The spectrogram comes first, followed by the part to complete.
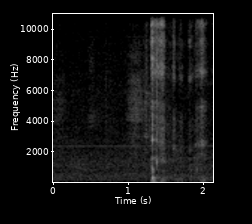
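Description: Quiet room tone, then about a second and a half in a single sharp knock with a low boom on the podium microphone, followed by brief soft rustling and scraping: handling noise as the lectern and its microphone are touched.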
